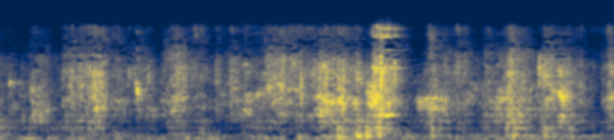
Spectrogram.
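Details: Wild boar; fighting calls; aggression during a fight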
